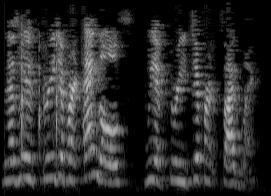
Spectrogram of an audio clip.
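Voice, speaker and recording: A woman's voice: high voice, a little fast. A woman teaching a math lesson, explaining step by step and answering her own questions. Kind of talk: recorded classroom math lesson. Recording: distant, dull, echoey room with faint noise.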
